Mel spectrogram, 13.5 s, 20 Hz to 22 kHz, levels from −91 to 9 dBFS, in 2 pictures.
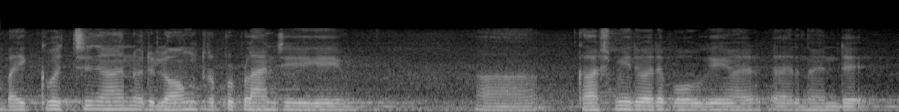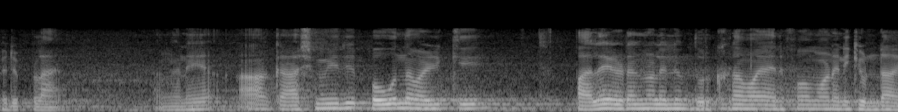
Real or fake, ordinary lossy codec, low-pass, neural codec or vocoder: real; none; none; none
